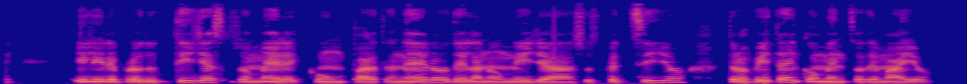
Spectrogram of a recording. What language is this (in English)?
Esperanto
